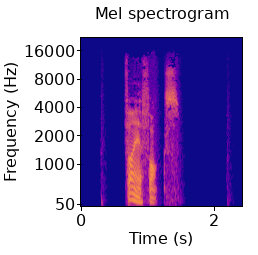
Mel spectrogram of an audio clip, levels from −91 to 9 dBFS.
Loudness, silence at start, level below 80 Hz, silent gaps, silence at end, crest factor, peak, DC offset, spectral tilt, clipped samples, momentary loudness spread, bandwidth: -19 LUFS; 0.65 s; -60 dBFS; none; 0.95 s; 22 dB; -2 dBFS; under 0.1%; -4 dB/octave; under 0.1%; 16 LU; 15.5 kHz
